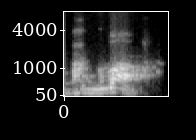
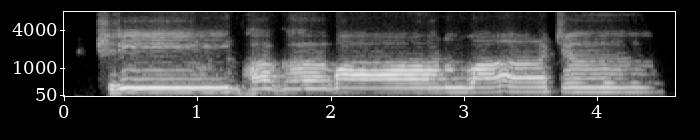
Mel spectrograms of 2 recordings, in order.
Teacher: So here also we are compromising with the ga. Ga is pronounced as halanta, which is not correct. Ga is complete.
